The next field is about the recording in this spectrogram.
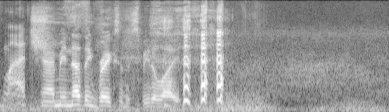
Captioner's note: laughs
